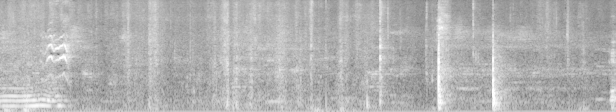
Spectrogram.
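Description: Soft rustling of a towel rubbed over a newborn Yorkshire terrier puppy to stimulate it, with a brief high squeak from the puppy about half a second in. Two sharp clicks come near the end.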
